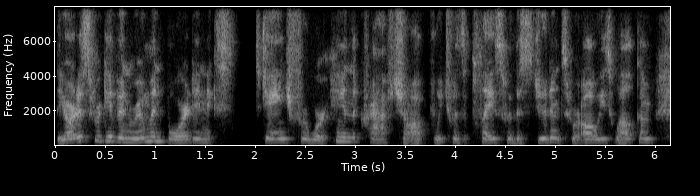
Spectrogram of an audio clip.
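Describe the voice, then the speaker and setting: With a Canadian accent, a woman speaks at a medium pitch in an unremarkable speaking voice against a quiet background. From Canada. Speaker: museum curator and historian; guest lecturer. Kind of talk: presentation. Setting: video call. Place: home room. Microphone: webcam.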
